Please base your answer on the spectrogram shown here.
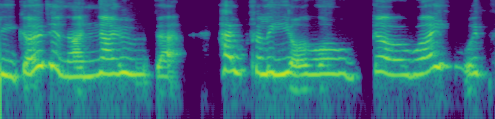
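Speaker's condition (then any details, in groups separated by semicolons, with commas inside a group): Cerebral palsy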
